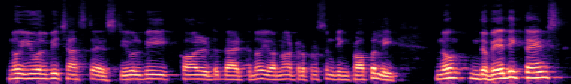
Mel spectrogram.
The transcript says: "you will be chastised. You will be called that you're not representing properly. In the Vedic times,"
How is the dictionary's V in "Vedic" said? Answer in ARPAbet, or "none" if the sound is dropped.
V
